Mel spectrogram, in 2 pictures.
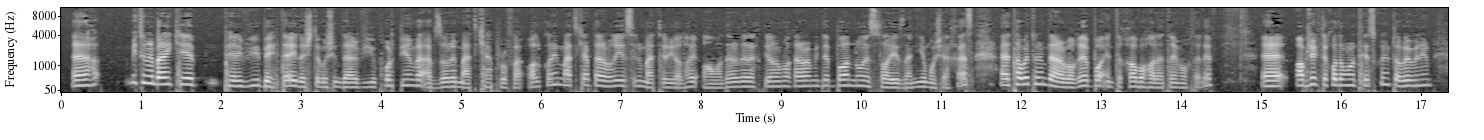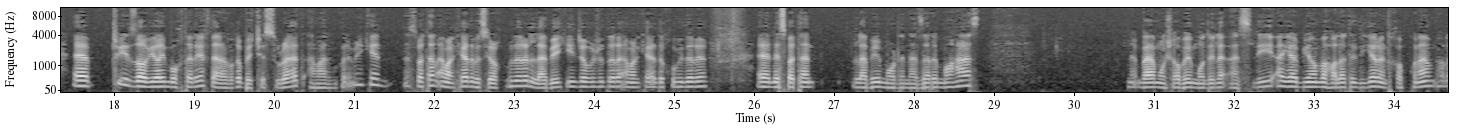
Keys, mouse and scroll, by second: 1.2-5.9 middle drag, 5.9 click, 6.6-7.6 scroll down 1, 7.6 click, 11.6 click, 12.2 middle click, 13.4 click, 14.6-24.4 middle drag, 24.4-26.5 middle drag, 26.5 middle click, 27.6-29.0 middle drag, 29.0 middle click, 29.7-30.0 scroll up 1, 30.0 middle click, 30.9-31.2 scroll down 1, 31.2 middle click, 32.4 click, 33.6 click, 33.9-34.6 middle drag.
